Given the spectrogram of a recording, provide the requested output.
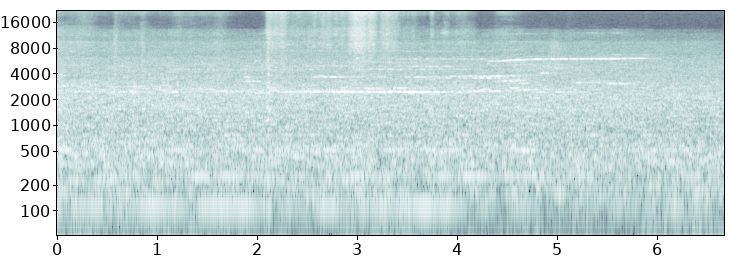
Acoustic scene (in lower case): subway station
